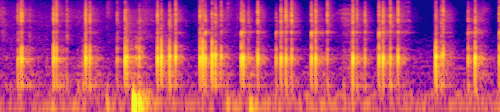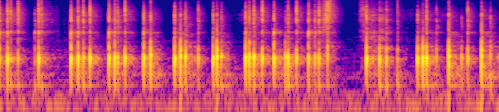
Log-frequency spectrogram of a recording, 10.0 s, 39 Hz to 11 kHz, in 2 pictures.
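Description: Long fingernails tap and scratch the lid face and rim of a medium yellow plastic hair-mask jar held on its side up close. The result is a rapid, irregular series of dry, hollow plastic clicks with bright scratchy edges and a steady mid-range tone near 650 Hz. Each hit dies away almost instantly.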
